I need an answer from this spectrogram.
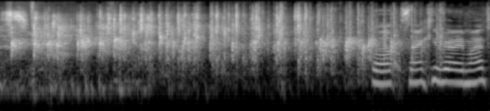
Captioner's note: applause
